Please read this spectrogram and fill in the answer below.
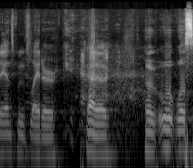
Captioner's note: laughing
